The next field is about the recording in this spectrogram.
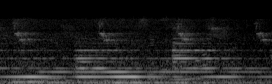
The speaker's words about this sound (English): Everyday life here is filled with sonic experiences. Church bells outside the window of my flat in the Neukölln district.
